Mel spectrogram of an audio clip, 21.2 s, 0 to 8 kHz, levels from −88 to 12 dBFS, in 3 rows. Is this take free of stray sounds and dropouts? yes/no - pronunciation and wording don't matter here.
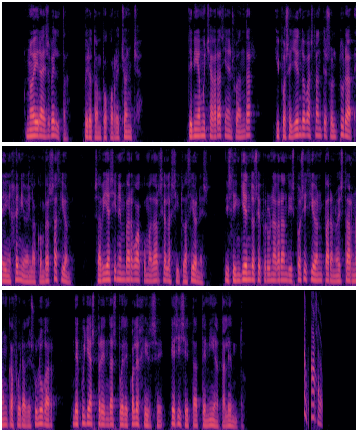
no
